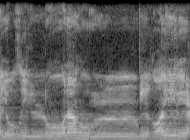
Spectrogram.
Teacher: میم ساکن کے بعد با ہے تو یہاں پر اخفاء شفوی ہوگا، غنہ اور اخفاء کے ساتھ پڑھیں گے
